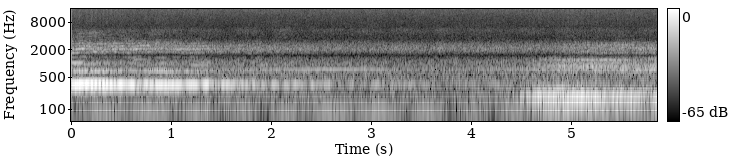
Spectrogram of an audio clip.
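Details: Song units of a distant humpback whale, recorded by Roger Payne during a 'Bel Canto' era of whale singing: a sustained mid-pitched tone trails off into quiet, then a low throaty moan swells near the end over background rumble.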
